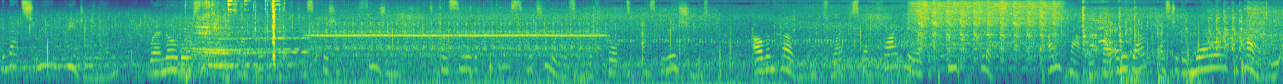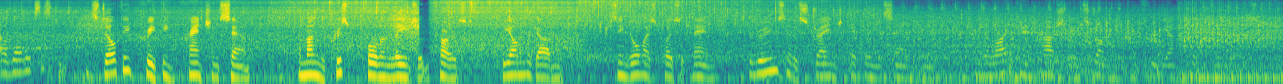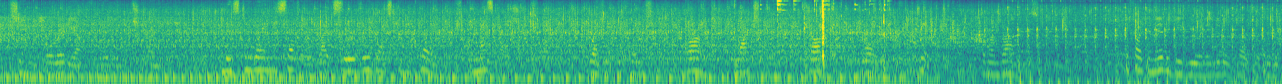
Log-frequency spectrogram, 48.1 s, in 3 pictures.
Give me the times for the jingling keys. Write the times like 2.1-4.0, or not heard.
2.3-3.6, 41.2-43.2.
